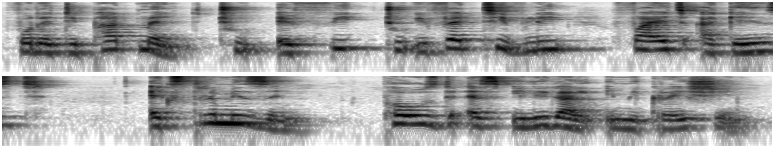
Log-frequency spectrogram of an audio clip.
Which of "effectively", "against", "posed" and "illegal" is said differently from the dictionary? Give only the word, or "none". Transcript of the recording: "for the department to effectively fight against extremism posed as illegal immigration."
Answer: none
